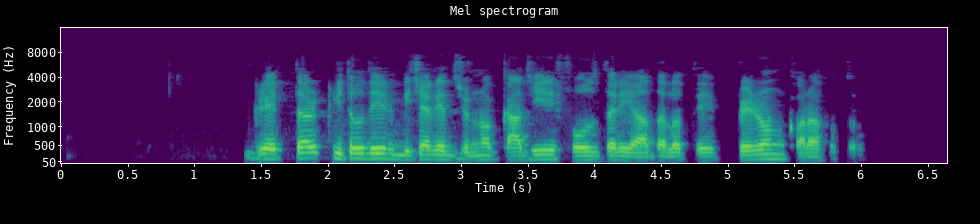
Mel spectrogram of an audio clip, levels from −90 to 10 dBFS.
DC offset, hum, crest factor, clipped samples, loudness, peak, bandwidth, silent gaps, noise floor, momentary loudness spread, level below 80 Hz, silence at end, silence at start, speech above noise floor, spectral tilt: under 0.1%; none; 16 dB; under 0.1%; -15 LUFS; 0 dBFS; 6.4 kHz; none; under -90 dBFS; 8 LU; -58 dBFS; 0.7 s; 1.4 s; over 75 dB; -7.5 dB/octave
